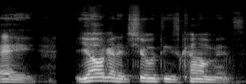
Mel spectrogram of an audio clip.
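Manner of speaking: normal talking voice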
